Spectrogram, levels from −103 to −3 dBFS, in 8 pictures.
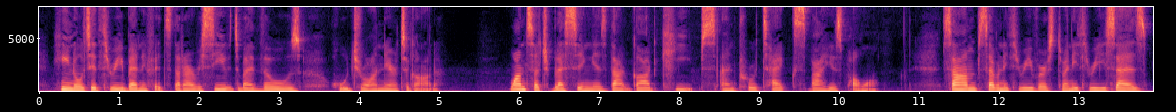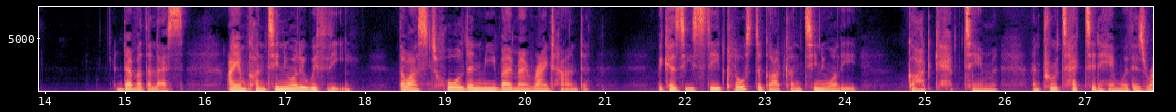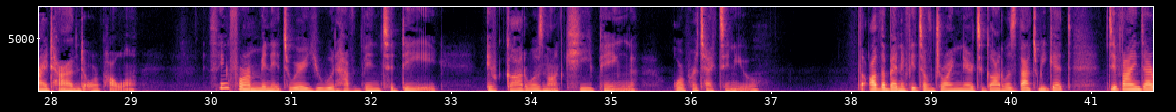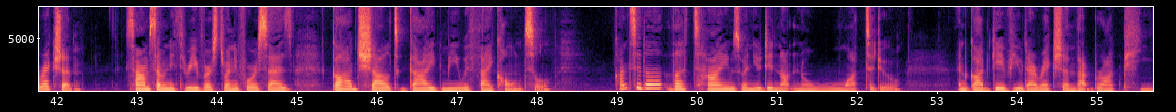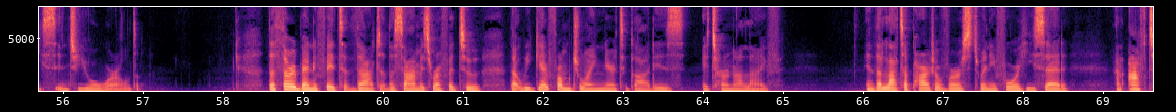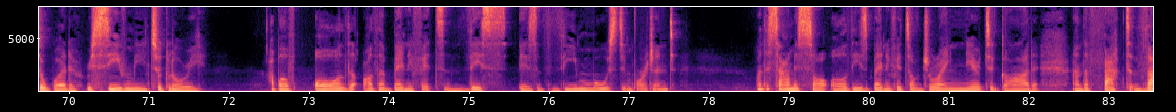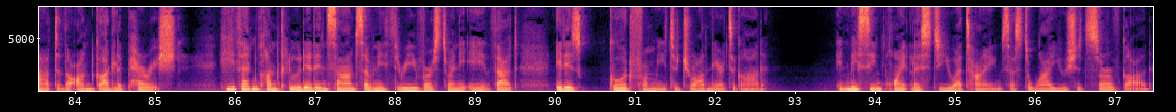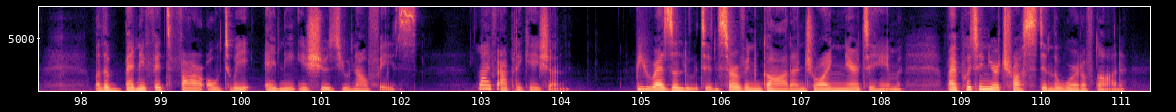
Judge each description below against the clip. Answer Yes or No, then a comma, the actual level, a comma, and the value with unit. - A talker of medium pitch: Yes, medium, 175 Hz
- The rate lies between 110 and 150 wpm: Yes, average, 140 wpm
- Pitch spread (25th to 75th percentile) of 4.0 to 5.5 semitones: No, average, 3.4 semitones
